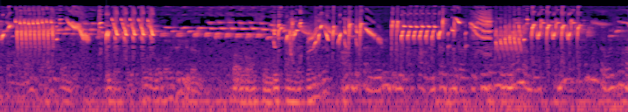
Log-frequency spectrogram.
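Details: Goldfinch alternating loud buzzy trilled bursts with sweet whistled slurs and zigzag twitters in a lively, unbroken stream.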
